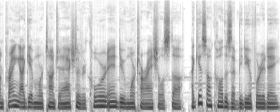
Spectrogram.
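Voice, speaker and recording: Over music in the background, a man talks at a fairly quick pace in a fairly low pitch, with fairly even intonation, a relaxed tone, hardly any pauses, very even loudness and a dry, close sound with no echo. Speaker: tarantula breeder, YouTuber. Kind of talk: casual vlog talk to camera. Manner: relaxed, laid-back.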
